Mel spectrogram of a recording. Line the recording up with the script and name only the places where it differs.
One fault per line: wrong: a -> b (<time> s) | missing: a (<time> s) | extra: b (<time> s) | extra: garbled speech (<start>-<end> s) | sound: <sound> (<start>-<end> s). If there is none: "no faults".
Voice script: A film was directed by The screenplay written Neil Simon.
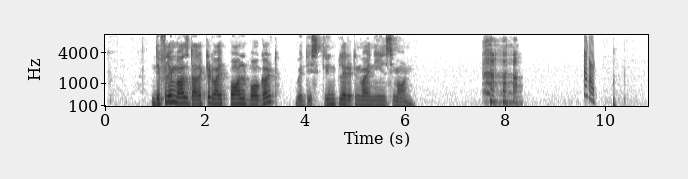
wrong: A -> The (0.9 s)
extra: Paul Bogart with (2.3 s)
extra: by (5.1 s)
sound: laugh (7.5-8.4 s)
sound: chirp (9.6-9.9 s)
